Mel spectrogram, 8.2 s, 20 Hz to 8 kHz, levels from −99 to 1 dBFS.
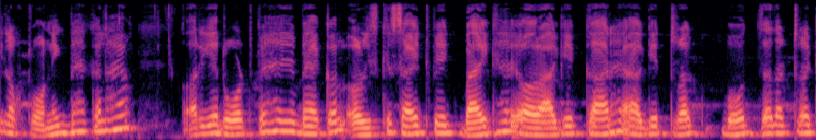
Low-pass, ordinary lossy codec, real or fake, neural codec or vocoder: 7.2 kHz; none; real; none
